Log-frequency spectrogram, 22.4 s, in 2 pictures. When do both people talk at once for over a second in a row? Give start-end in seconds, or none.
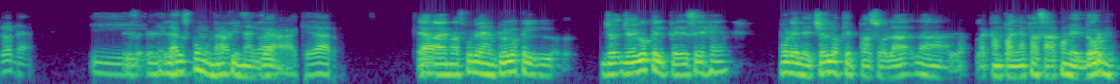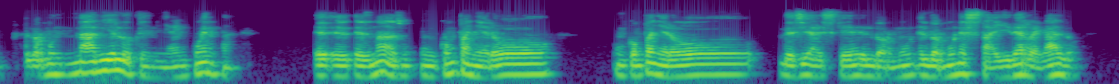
1.2-2.9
